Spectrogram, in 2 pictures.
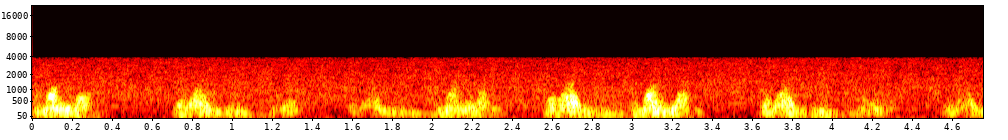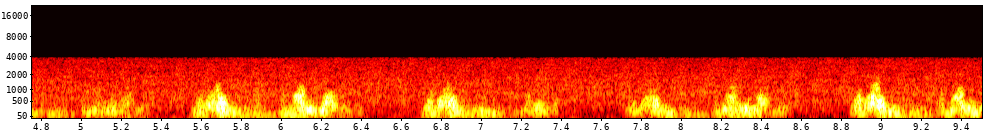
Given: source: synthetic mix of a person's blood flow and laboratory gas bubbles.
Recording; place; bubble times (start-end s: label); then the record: Doppler ultrasound of blood flow; precordium
no bubbles
From the record:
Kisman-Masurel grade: 000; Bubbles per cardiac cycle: 0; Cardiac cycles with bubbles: 0%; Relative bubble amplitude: no bubbles discernible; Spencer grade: 0 (complete lack of bubble signals)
